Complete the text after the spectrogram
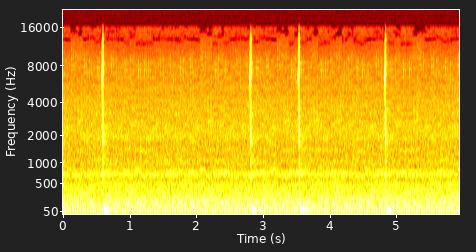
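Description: A soft click sounds each time a menu option changes.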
